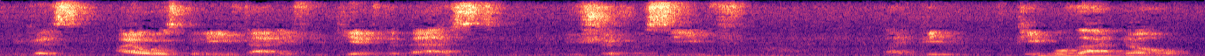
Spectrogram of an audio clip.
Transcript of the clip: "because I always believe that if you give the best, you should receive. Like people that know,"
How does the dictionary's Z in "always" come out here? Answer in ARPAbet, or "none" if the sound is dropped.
Z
